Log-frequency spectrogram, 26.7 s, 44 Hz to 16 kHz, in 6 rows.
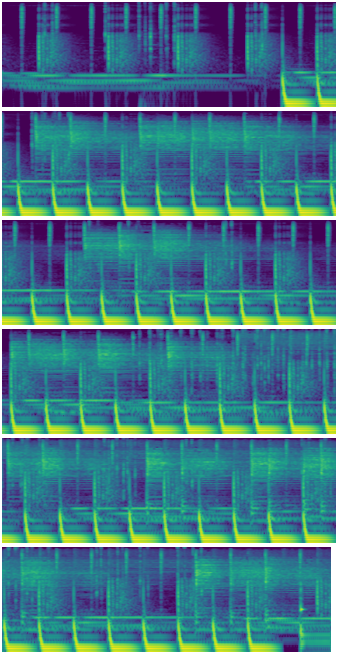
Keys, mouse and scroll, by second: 0.0-0.5 typing, 1.7-2.1 typing, 3.3 Return, 4.5-5.3 typing, 10.0 Up, 10.5 Up, 11.6 Left, 11.6 Delete, 11.8 Return, 12.9 typing, 14.9-20.4 typing, 20.2 Return, 21.5-25.0 typing.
